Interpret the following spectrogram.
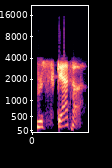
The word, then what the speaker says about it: bruschetta: and to the never ending irritation to some bruschetta not bruschetta really bruschetta bruschetta bruschetta Bruce that's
